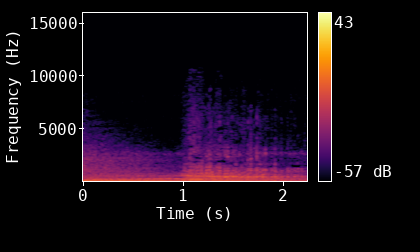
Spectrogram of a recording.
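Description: A lion's deep, rough growl that fades toward the end, with documentary music underneath.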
